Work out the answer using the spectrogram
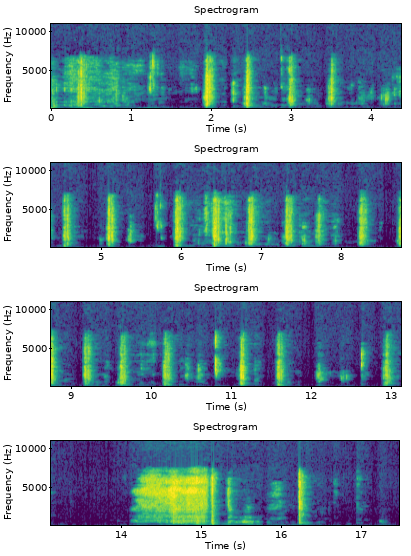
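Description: Close-miked mukbang eating: wet mouth smacks and clicks of chewing, two or three a second, with a short silent pause and then a rushing breath-like noise about a second long.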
